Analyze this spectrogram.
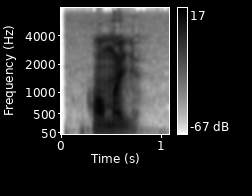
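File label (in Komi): "омӧль", Komi, male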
